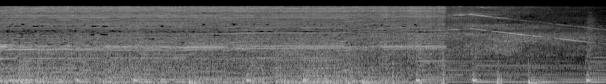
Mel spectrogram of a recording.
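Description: Angle grinder with a thin cutting disc cutting into flat steel bar, over background music with a steady beat. About four and a half seconds in the cutting stops and the disc's whine falls in pitch as it spins down.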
